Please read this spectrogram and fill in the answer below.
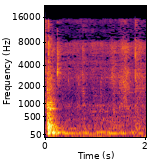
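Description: Plastic child-resistant cap on a Winsor & Newton bottle being pressed down and twisted to unlock it. There is a sharp click at the start, then a few faint clicks as the cap turns.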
